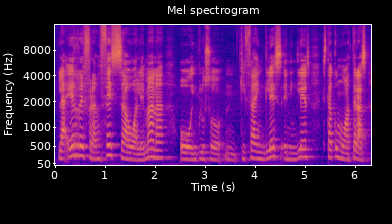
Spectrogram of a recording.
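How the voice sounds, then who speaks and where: A woman's voice: fairly low pitch, a little slow. A woman from Spain teaching Spanish pronunciation in a live online lesson, patient and encouraging, stretching out sounds to demonstrate them.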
